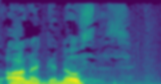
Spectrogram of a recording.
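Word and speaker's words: anagnosis (ἀνάγνωσις): A-N-A-G-N, long O-S-I-S. There are no silent letters in the Greek. They never said anagnosis. I hear some of you talk about gnosis. Well, if you're not a good Greek would say gnosis. It's anagnosis. But you aren't good Greek, so you can be lousy Greeks and say anagnosis.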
